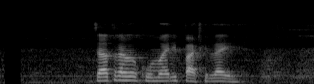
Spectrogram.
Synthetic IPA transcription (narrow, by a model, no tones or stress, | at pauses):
d͡zat̪ramakumaɾipaʈʰilaj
